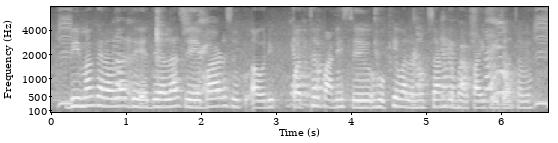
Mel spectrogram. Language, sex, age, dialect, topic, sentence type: Bhojpuri, female, 18-24, Northern, agriculture, statement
